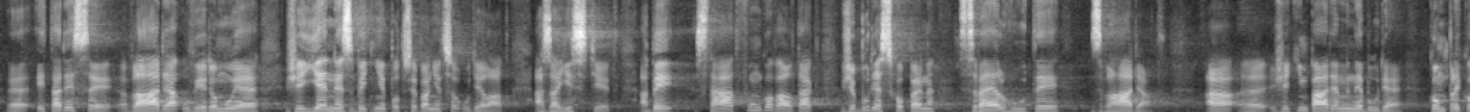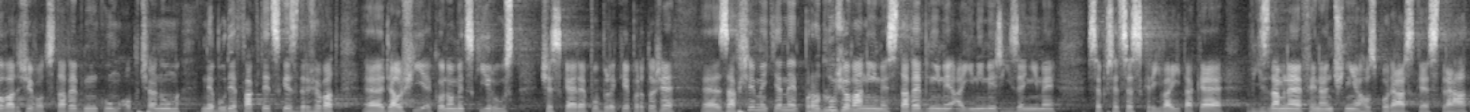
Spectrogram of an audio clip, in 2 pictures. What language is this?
Czech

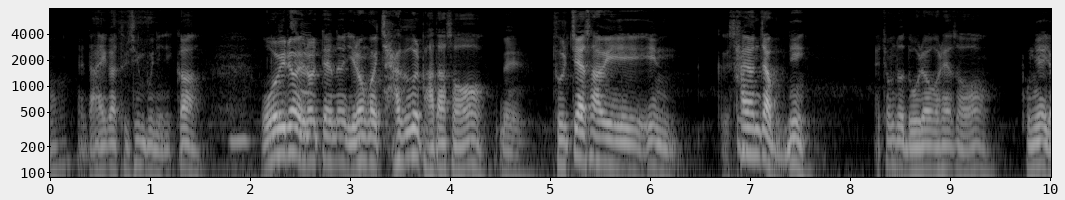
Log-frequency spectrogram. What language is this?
Korean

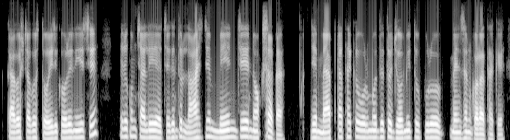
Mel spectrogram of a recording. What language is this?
Bangla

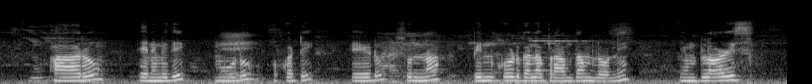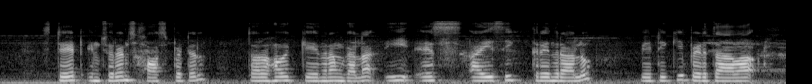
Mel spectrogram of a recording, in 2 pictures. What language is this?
Telugu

